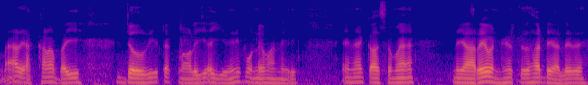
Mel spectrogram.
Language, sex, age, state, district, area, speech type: Dogri, male, 18-30, Jammu and Kashmir, Samba, urban, spontaneous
